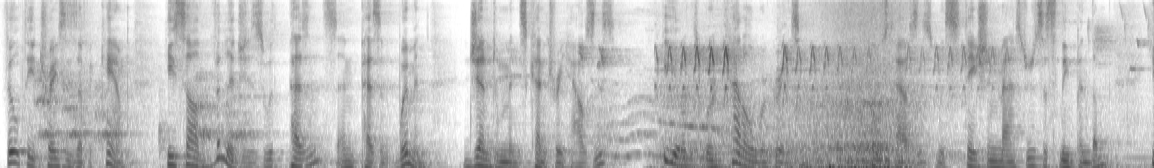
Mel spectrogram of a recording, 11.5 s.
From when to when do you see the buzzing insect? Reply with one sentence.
You can hear the buzzing insect from 6.5 to 9.3 s.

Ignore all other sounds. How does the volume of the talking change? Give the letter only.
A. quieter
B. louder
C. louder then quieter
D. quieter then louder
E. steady
E.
